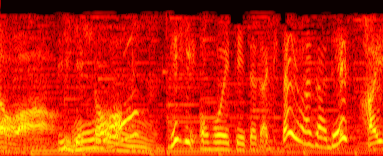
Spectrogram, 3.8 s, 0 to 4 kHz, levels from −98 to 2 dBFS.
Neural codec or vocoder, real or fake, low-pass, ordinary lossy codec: none; real; 3.6 kHz; MP3, 24 kbps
